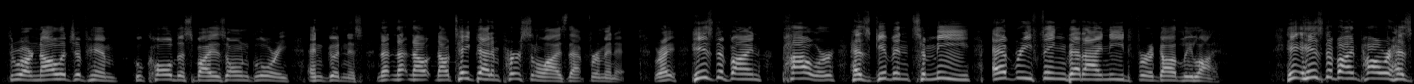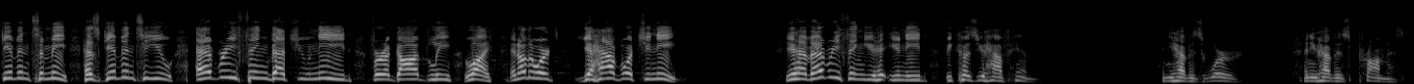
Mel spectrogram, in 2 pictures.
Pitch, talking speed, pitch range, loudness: 230 Hz, 185 wpm, 190-265 Hz, -29 LUFS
